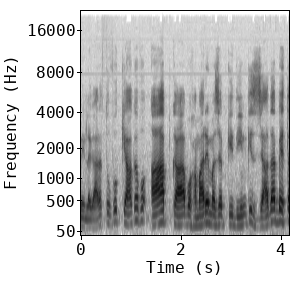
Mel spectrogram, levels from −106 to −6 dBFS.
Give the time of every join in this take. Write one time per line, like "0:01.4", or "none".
none

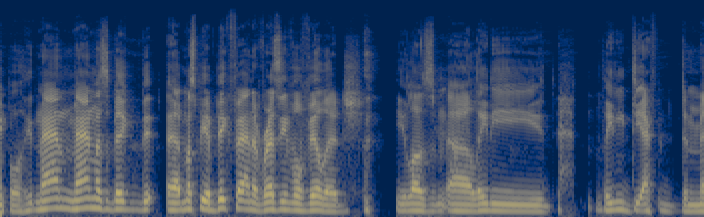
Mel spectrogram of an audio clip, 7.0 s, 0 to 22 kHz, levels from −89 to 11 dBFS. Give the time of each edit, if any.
0:05.8

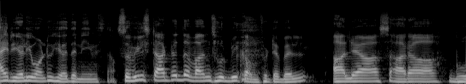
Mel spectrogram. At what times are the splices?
0:01.1

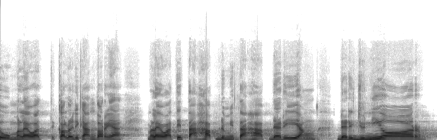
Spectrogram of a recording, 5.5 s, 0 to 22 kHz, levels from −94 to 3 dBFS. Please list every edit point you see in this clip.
none

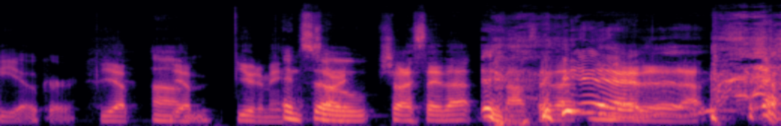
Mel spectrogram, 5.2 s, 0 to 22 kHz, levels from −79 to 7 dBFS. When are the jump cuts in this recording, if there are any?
0:01.4

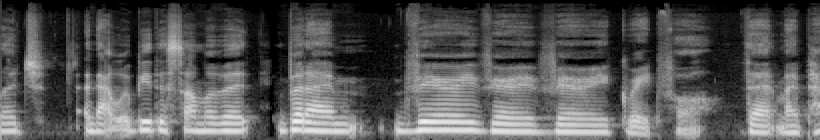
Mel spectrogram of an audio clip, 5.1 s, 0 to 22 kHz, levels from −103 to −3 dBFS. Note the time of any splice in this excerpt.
0:01.7

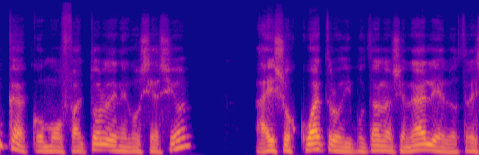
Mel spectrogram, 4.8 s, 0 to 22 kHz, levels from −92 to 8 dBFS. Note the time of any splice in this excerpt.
none

